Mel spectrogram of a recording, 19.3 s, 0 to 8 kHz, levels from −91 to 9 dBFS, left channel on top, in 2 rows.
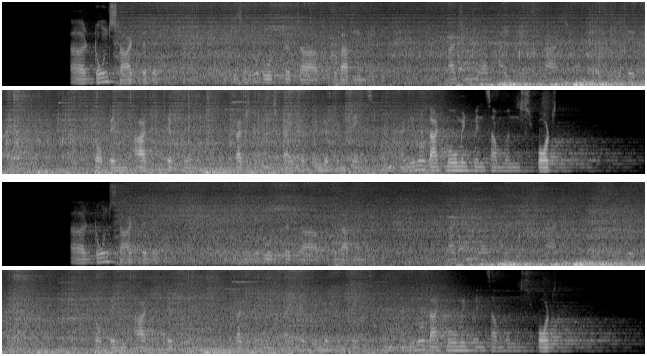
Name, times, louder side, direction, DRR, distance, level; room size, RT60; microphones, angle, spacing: voice 1, 1.0-2.4 2.7-6.0 6.6-10.4 11.0-12.6 13.0-15.1 15.6-18.0, left 4 dB, 80° left, 11 dB, 0.6 m, -33 dB
sound 1, 1.7-16.3, left 1 dB, 25° left, 4.3 m, -31 dB
27.5 x 12.0 x 8.9 m, 2.8 s
head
